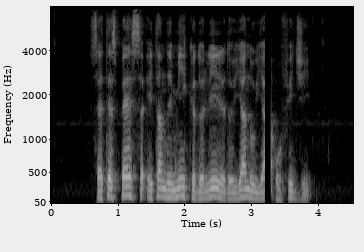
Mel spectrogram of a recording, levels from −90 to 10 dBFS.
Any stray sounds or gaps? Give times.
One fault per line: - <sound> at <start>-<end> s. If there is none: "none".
- dropout at 3.2-3.3 s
